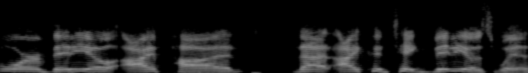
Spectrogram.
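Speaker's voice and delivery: ordinary delivery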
